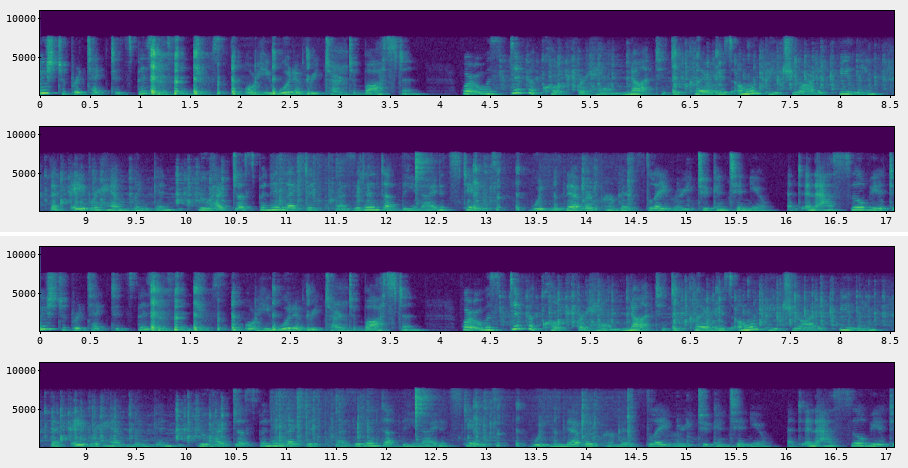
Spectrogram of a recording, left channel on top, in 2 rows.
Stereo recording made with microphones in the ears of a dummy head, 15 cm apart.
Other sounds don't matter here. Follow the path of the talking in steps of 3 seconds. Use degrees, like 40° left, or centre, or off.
30° left, 20° right, 10° left, 30° left, 30° left, 30° left.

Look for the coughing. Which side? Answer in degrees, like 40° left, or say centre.
30° left.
